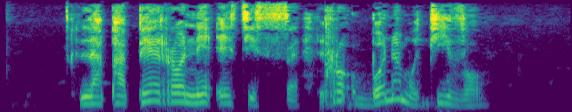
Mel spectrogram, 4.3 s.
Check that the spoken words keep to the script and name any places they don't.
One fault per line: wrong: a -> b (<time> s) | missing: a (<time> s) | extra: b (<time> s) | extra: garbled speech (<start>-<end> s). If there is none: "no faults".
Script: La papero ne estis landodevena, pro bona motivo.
missing: landodevena (2.0 s)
